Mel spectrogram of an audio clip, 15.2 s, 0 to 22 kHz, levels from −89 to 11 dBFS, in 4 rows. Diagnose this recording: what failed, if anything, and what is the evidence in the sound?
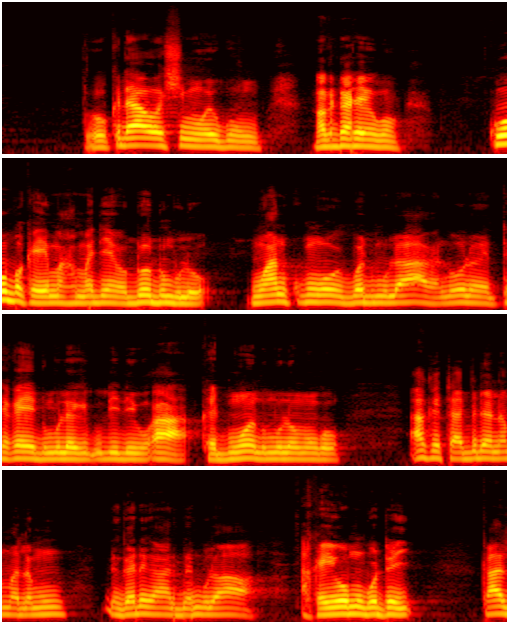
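Speech, with three short frames-out-of-order events at the network or packet-delivery stage feeding the decoder: 2.46 to 2.62 s, a brief one at 4.43 s, and 12.64 to 12.78 s. Each is a garbled flutter. Two adjacent blocks of frames were decoded in swapped order, so each stretch plays with its halves exchanged. The half-lengths, about 85, 8 and 39 ms, point to three- or four-frame runs. No time is lost.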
